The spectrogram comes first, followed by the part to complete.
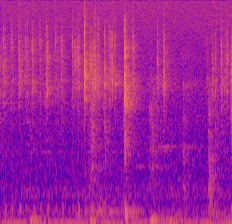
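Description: Computer keyboard keystrokes: a run of separate clicks at an uneven pace as a terminal command is typed.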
